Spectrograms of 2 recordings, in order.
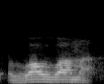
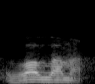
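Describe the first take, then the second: The two takes are said the same way.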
